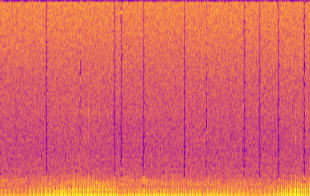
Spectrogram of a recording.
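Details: Close, steady cat purr: a dense, low pulsing rumble that grows louder toward the end.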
